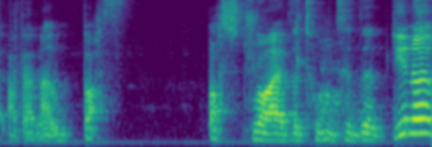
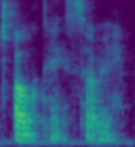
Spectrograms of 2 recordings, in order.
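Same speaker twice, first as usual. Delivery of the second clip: ordinary talk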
